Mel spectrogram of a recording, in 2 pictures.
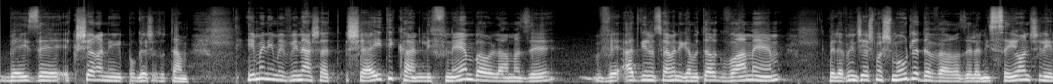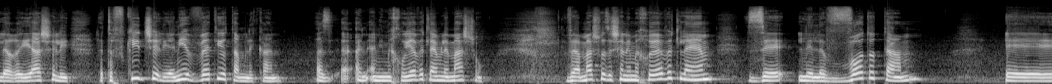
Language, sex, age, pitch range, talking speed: Hebrew, female, 30-49, 165-225 Hz, 150 wpm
